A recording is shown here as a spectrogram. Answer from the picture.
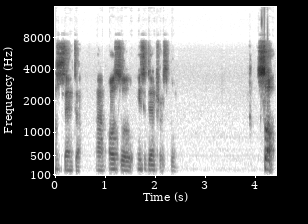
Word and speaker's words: SOC: and also incident respon sock like the short form says is pronounced sock s so which means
